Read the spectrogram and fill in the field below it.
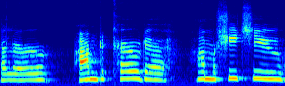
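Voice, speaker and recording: A put-on character voice, pitched high. It runs at a moderate pace with a flat, monotone delivery. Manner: cute, playful.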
